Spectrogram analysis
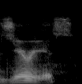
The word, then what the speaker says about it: Xerxes: I pronounce it Xerius. That's cool though. Xerxes works. Yeah, it's Xerxes for me now.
